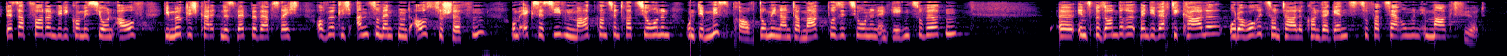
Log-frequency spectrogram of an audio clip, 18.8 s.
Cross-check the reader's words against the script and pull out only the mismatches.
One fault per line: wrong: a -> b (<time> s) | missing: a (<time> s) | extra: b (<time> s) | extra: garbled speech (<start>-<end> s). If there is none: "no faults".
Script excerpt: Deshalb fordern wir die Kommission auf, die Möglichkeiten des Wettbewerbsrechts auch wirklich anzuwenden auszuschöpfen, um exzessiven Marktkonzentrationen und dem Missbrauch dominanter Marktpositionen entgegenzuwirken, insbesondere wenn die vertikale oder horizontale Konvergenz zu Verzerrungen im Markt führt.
extra: und (5.0 s)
